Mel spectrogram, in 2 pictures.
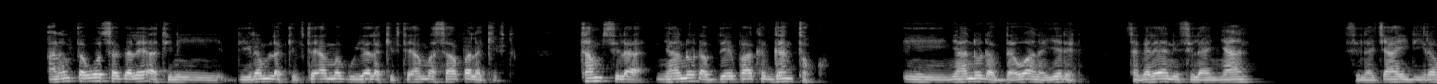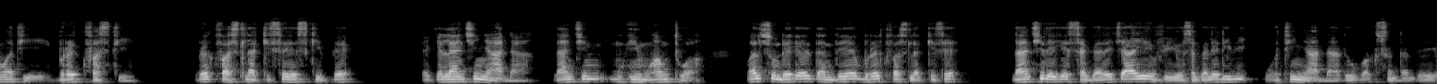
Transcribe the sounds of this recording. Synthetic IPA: ʔɐnɐmt̪ɐwɔt̪sɐɡɐleːʔɐt̪ɪnd̪iːɾɐmlɐkːɪft̪ɛɐmːɐɡʊjːaːlɐkːɪft̪ɛɐmːɐsaːpːɐlɐkːɪft̪ʊ̥ | t̪ɐmsɪlɐɲaːnːɔᶑɐb̚d̪eːpaːkːɐɡɐnt̪ɔkːɔ̥ | ɲaːnːɔᶑɐb̚d̪ɐwɐnɐjɛᶑɛn | sɐɡɐleːɐnɪsɪlɐɲaːn | sɪlɐt͡ʃʼaːjɪd̪iːɾɐmɐt̪ibɾɛkfɐst̪i | bɾɛkfɐst̪lɐkːɪsɛskɪpːɛ | ᶑɛkʼɛlaːnt͡ʃɪɲaːᶑa | laːnt͡ʃɪnmʊɦimʊhɐmt̪ʊɐ | mɐlsʊnᶑ̪ɛkʼɛd̪ɐnd̪ɛɛbɾɛkfɐst̪lɐkːɪsɛ | laːnt͡ʃɪᶑɛːkʼɛsɐɡɐlɛt͡ʃʼaːjɪfɪjɔsɐɡɐlɛᶑɪbɪwɔt̪ːinɲaːdaːd̪uːbɐksʊnd̪ɐnd̪ɛ

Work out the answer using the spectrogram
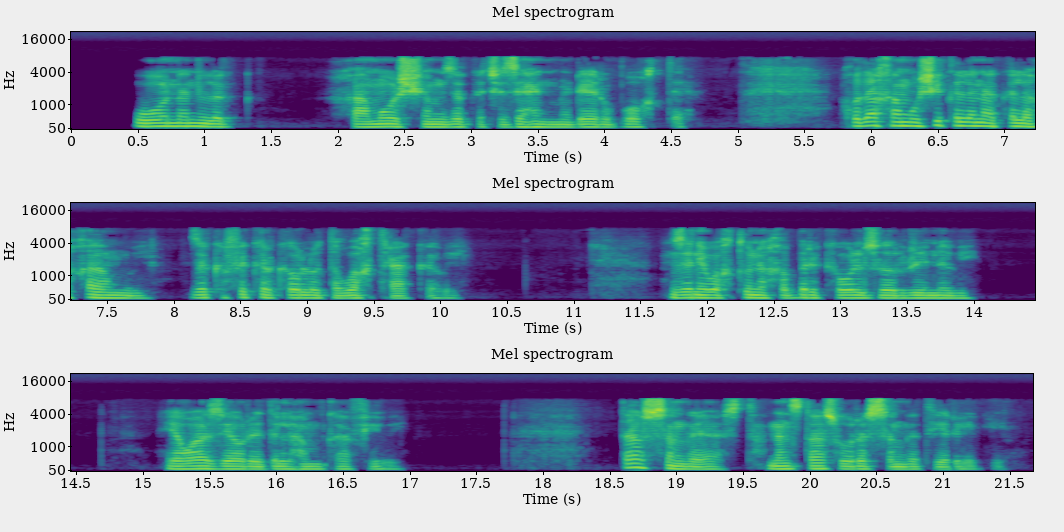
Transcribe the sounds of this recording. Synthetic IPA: wonənləɡ | xɑmoʃjəmzəkat͡ʃezɪɦnmeɖeɾboxt̪̚d̪e | xod̪ɑxɑmoʃikəlanakəlaxɑmwi | zəkʰafɪkɪɾkʰawəlot̪awaxt̪ɾɑkʰawi | zinewaxt̪unaxabəɾekʰawəlzaɾuɾinawi | jawɑzeawɾed̪əlɦamkʰɑfiwi | t̪ɑso̥səŋɡajɑst̪nənst̪ɑsowɾazsəŋɡat̪ʰeɾḛɡi

